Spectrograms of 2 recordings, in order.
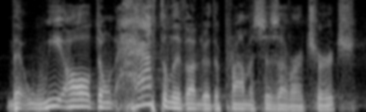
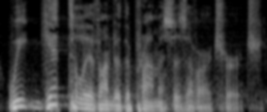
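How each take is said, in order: First: "have" leaned on as the word being rejected; stress on HAVE. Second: "get" set apart as the corrected word, in a lower voice; stress on GET. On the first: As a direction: lean on "have" to set up the contrast. Contrasts "have to" with "get to. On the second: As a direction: lean on "get" to answer the contrast. Contrasts "get to" with "have to. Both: Shown as a demonstration.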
